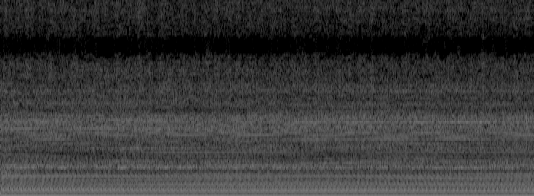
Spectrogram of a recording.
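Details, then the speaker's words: A rotary phase converter hums in the machine shop background while a Honda K series block is indicated and shimmed for decking: a steady low electrical hum at constant pitch with no rise or wobble; normal converter hum. "sorry for the h of the phase converter in the background I can't do much about it I can turn it off I guess"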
